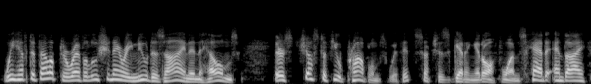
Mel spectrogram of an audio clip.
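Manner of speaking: high-pitched gnome inventor; high little gnome, earnestly explaining. A narrator's reading. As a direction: present it eagerly in a high voice. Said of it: "he said, talking more slowly".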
